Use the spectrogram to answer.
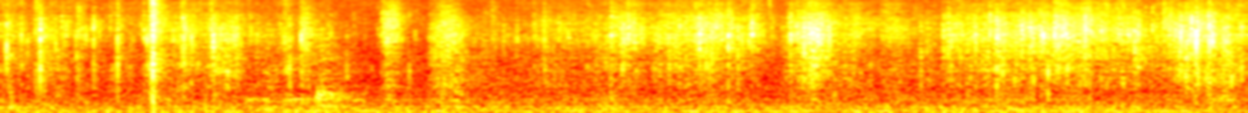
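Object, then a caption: Plastic bubble wrap. A roll of red plastic bubble wrap is held upright while fingers with long red nails squeeze, crinkle and scratch it. The result is a steady, bright crinkling and scratching with occasional sharp crackles, almost all high in pitch with very little low end.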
